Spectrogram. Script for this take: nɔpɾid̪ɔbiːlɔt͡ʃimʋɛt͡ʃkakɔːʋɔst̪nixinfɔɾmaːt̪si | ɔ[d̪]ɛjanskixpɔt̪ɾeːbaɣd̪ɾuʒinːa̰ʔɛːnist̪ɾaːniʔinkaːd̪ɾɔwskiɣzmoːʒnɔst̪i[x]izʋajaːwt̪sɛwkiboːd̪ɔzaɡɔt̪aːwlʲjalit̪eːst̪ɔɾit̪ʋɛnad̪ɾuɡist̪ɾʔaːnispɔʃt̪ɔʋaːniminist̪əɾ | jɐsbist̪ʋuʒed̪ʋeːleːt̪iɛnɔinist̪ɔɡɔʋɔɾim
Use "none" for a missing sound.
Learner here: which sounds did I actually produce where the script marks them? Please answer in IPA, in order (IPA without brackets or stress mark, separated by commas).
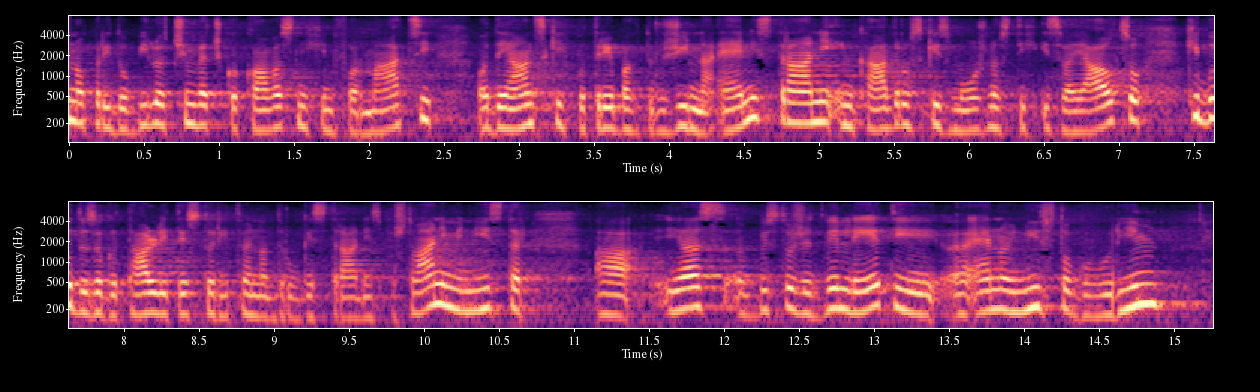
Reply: d̪, x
